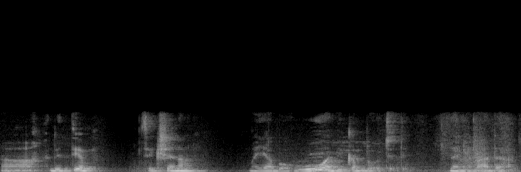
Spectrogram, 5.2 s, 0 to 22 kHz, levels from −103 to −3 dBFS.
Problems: none marked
